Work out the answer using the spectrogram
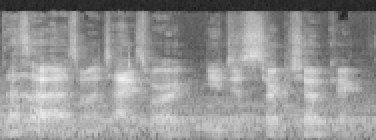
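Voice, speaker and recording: A man's voice: on the low side, brisk, over music. A man giving casual comedic commentary on a video game, skeptical and teasing, swearing at his friends. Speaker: co-host of a game playthrough.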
